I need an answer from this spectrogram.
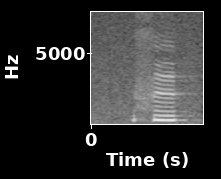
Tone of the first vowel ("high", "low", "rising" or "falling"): high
